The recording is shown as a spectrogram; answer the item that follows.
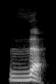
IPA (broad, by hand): ð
